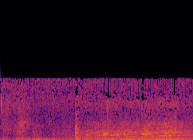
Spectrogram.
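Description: A car engine catches after a brief thump as a man gets into the car, then its rising drone builds steadily as the vehicle pulls away, with no talking.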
